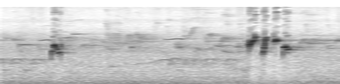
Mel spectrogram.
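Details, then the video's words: Red-whiskered bulbul 'master song': one lone sharp note, then a lively four-note whistled phrase rising and falling. Thin chatter from other birds continues underneath. "เพลงแม่บท นกเสียงทอง#เสียงนกกรงหัวจุก"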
